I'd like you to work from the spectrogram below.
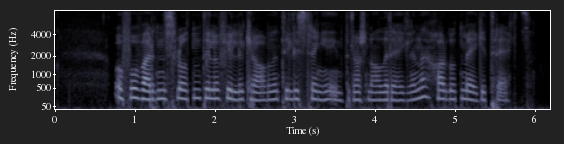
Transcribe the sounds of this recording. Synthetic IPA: ʔofoːʋæɾd̪n̩sfloːt̪n̩t̪ʰɪloːfʏlːəkʰɾɑːʋənət̪ʰɪld̪iːst̪ɾɛŋːəɪnt̪əɳɑʂʊn̩ɑːləɾeːɡlənəhɑːɾɡɔt̪ːmeːɡət̪ʰɾeːkt̪

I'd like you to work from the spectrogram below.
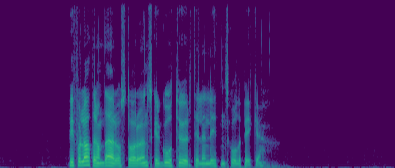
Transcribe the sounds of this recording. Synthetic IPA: ʋiːfɔɭɑːt̪əɾhɑmd̪æːɾoːst̪oːɾo̰ːœnskəɾɡuːt̪ʰʉːɾt̪ʰɪleːnliːt̪n̩skuːləpḭːkə

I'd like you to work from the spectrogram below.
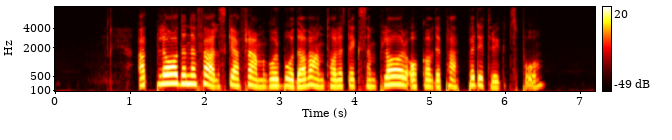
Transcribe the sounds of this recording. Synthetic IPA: ʔat̪blɑːd̪ənæɾfalskafɾamːɡoːɾboːd̪əavant̪ʰɑːlət̪ɛksɛmpʰlɑːɾɔkːavd̪ɛpʰapːəɖɛt̪ʰɾʏkt̪spʰɔ̰

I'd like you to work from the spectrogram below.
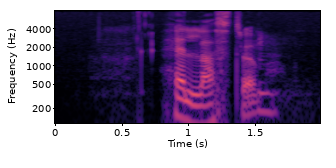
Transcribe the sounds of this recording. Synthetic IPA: hɛlːast̪ɾœ̰m

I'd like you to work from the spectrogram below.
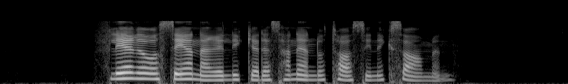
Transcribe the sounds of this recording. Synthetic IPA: fleːɾaoːʂeːnaɾəlʏkːad̪əshanɛnd̪oːt̪ʰɑːsɪnɛksɑːmən

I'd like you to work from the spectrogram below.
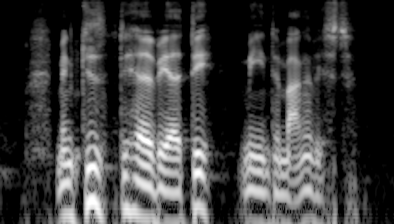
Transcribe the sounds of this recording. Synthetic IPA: menɡ̥ið̰ˠd̥e̝ɦæð̞ˠʋæːɐð̞ˠd̥e̝ | me̝̰ːnd̥əmɑ̈ŋəʋe̝sd̥

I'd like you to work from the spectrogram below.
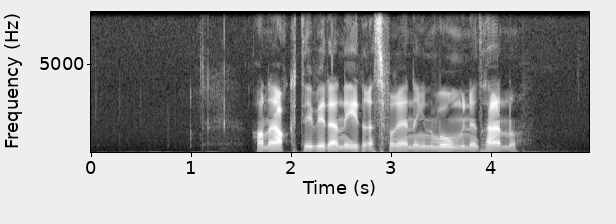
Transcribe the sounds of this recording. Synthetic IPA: hɑnæːʁɑkt̪ɪʋiːd̪ɛniːd̪ʁɛt̪sfɔʁeːnɪŋən̩ʋʊʊŋənət̪ʰʁæːnəʁ

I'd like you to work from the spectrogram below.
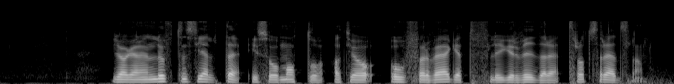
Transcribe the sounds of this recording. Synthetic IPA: jɑːɡæɾɛnlɵft̪ənsjɛlt̪əʔɪsomɔt̪ːʊat̪ʰjɑːɡʔuːfœɾvɛːɡət̪flyːɡəɾviːd̪aɾət̪ʰɾɔt̪sɾɛd̪sla̰n

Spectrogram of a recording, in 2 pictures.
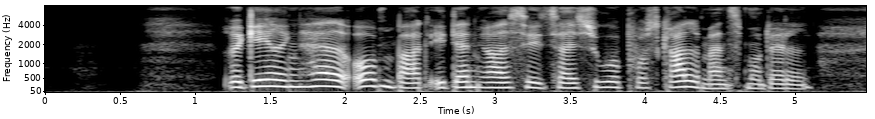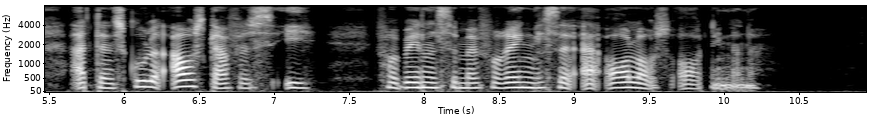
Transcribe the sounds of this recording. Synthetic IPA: ʁɛɡ̥e̝̰ɐ̰eŋn̩ɦæð̞̩ˠəʔɔ̽ːb̥n̩b̥ɑ̰̈ːd̥id̥enɡ̥ʁɑ̰ðˠsḛːd̥sɑ̈ɪsuɐ̰pʰɒ̽sɡ̥ʁɑləmæn̰smo̝d̥el̰n̩ʔæd̥ensɡ̥uləʔɑ̈ʊsɡ̥ɑ̈fəsifɒ̽b̥e̝n̰l̩səmefɒ̽ʁeŋ̰l̩səʔæʔɒːlɒʊsɒːd̥ne̝ŋɐnə

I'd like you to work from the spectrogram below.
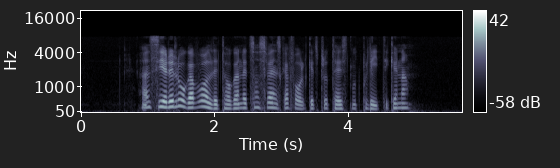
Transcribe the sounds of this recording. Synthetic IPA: ha̰nseːɖɛloːɡavɑːld̪ɛt̪ʰɑːɡand̪ət̪sɔmsvɛnskafɔlkət̪spʰɾʊt̪ʰɛst̪mʊt̪̚pʰʊliːt̪ʰɪkəɳa

